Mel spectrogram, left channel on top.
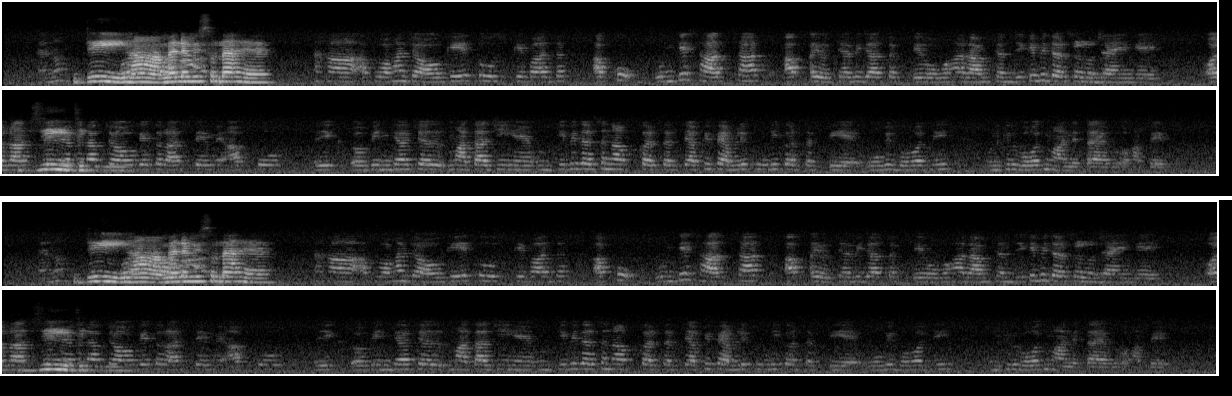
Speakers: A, on the left; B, on the left.
A: है ना
B: जी हाँ
A: और वहाँ
B: मैंने भी सुना है
A: हाँ आप वहां जाओगे तो उसके बाद आपको उनके साथ साथ आप अयोध्या भी जा सकते हो वहां रामचंद्र जी के भी दर्शन
B: जी
A: हो जाएंगे और रास्ते
B: जी
A: में अगर
B: जी
A: आप
B: जी
A: जाओगे तो रास्ते में आपको एक अ, विंध्याचल माता जी हैं उनके भी दर्शन आप कर सकते हैं आपकी फैमिली पूरी कर सकती है वो भी बहुत नहीं उनकी भी बहुत मान्यता है वहां पे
